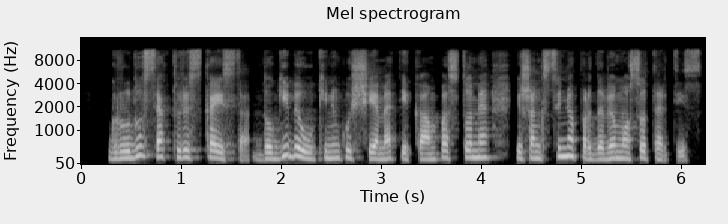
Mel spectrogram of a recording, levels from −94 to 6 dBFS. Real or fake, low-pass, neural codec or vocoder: real; 10.8 kHz; none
